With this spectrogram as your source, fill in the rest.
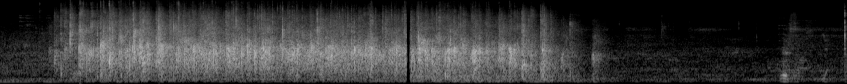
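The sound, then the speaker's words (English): An audience claps for Caspar Hallmann before his lecture about insects. It claps steadily for about five seconds, a dense, loud, even patter of many hands that quickly fades away, leaving near silence with a faint stray sound near the end. “But now it's time to give a heart warm of applause to Caspar Hallmann.”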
